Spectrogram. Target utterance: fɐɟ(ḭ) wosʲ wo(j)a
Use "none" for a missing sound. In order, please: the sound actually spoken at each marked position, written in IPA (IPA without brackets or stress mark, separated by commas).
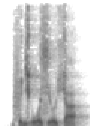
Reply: ḭ, ç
